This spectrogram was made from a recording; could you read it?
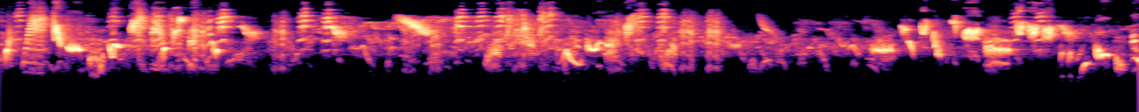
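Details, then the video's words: Sustained Garden warbler song: a long, rich, babbling warble of quick mixed notes and slurs that flows on steadily, rising and falling in loudness, with a clean, quiet background. "Как поёт Славка садовая Sylvia borin"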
